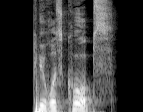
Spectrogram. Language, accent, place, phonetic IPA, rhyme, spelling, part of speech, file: German, Germany, Berlin, [ˌpyʁoˈskoːps], -oːps, Pyroskops, noun, De-Pyroskops.ogg
- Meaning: genitive singular of Pyroskop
